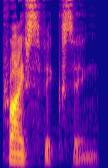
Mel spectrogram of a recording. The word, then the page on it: price-fixing: British English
